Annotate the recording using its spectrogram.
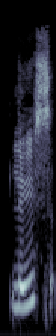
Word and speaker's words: Luce: My main channel is TikTok, which is @_ and then Footloose, spelled like a foot and then loose, like LUCE, which is my name.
